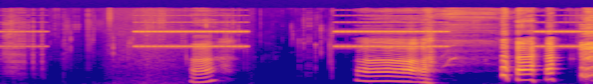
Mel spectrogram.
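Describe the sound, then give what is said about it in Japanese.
A smartphone rings with an incoming call from the family home, its electronic tone pulsing in repeated bursts at moderate volume, while people's voices break in over the ringing. “実家だってよ。出なくていいわけ？”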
